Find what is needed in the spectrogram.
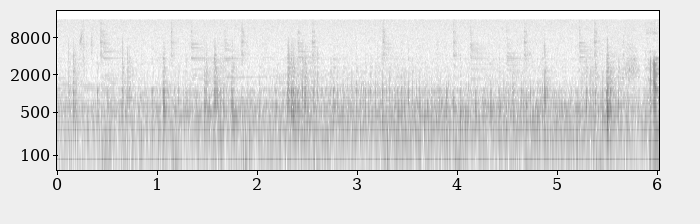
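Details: Needle EMG with the patient lying down, pushing the thumb progressively harder against the examiner's finger: dense crackling static builds with effort, showing normal motor unit recruitment.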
